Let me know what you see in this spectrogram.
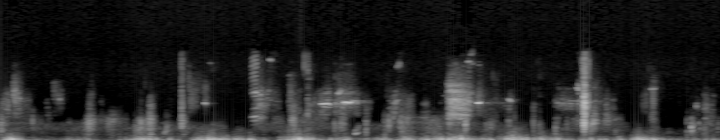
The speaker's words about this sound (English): Starlings. I think they're starlings. They sound like starlings.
